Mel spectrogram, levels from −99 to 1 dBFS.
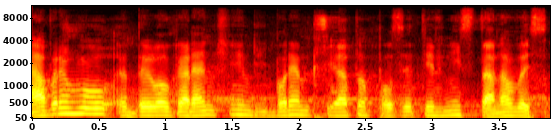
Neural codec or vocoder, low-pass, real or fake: codec, 44.1 kHz, 2.6 kbps, SNAC; 10.8 kHz; fake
